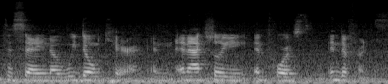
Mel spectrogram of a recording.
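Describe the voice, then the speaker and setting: A woman from Israel giving a public talk, speaking earnestly and often pausing to search for the right words. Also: fairly low pitch, level tone. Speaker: guest speaker. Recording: noisy room recording.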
